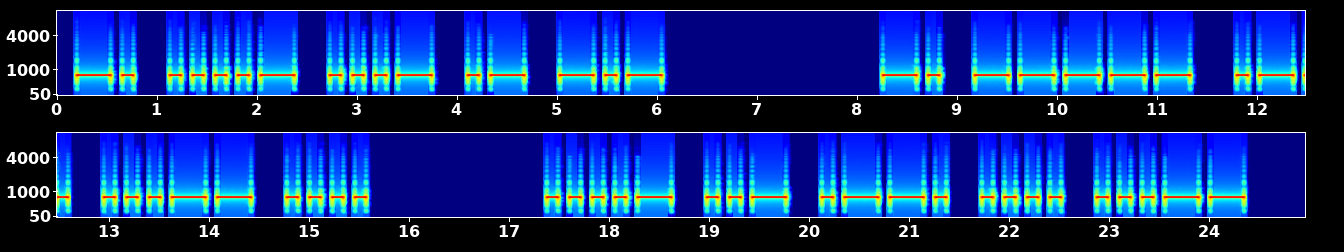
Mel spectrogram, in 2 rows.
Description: Morse code, heard as a keyed tone, about 10 wpm, 800 Hz. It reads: N4VAK N0R3H 4UPH3
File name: LEZIONI / 8 YJ45 / 8 YJ4 10wpm 2633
